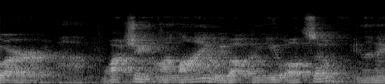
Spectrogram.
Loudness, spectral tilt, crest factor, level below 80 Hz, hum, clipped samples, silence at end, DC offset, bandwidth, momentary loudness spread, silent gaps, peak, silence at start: -29 LUFS; -5 dB/octave; 16 dB; -56 dBFS; none; under 0.1%; 0 s; under 0.1%; 16 kHz; 10 LU; none; -12 dBFS; 0 s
